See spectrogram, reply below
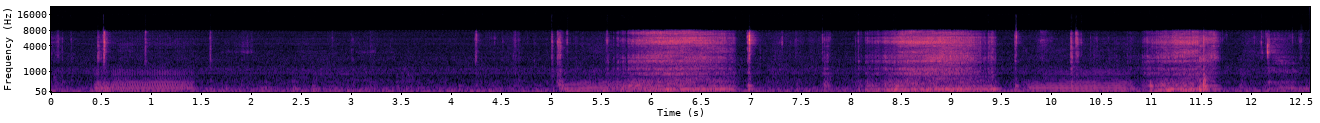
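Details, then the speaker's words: Low rumbling snores with breathy hisses in the background beneath paper-cutting craft noises; described as normal, as usual: snoring. "entendez ronfler, hein, c'est normal, comme d'habitude."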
